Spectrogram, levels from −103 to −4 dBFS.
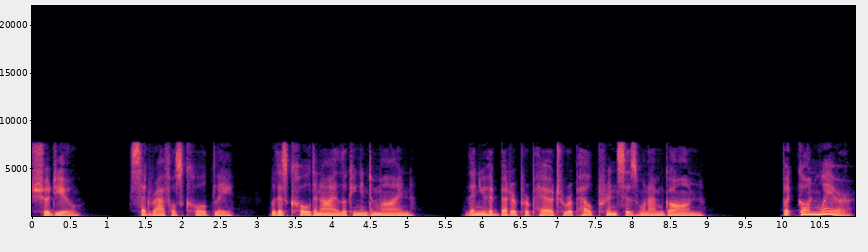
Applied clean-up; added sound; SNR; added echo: none; none; none; none.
